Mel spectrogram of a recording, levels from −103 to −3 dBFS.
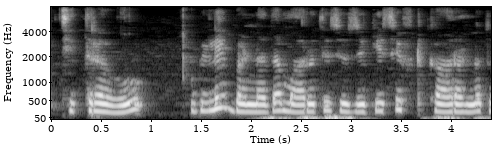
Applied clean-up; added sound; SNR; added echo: classical method WPE with log-MMSE.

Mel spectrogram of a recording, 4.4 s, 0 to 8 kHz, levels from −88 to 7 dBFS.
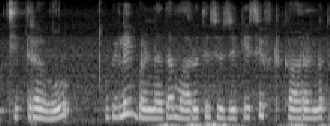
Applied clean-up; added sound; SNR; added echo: none; Chewing, mastication; 13 dB; reverberation time 0.2 s.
